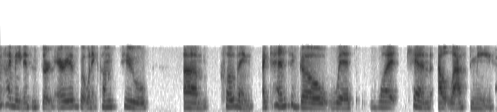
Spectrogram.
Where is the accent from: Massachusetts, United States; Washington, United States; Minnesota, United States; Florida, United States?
Washington, United States; Seattle; now in New York, United States; because I grew up in the Seattle area in Washington, and we really, especially if you're closer to the Puget Sound, like I have been most of my life, you really don't get snowfall.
